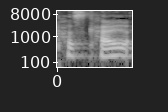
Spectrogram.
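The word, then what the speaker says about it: Pascale: Ja, der wird mit E geschrieben, wird Pascal ausgesprochen, wie der junge Name in Deutschland und ist französischen Ursprungs.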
